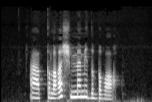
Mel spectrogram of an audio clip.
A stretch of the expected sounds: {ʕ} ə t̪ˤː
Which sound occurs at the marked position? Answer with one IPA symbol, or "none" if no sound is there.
ʕ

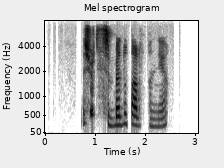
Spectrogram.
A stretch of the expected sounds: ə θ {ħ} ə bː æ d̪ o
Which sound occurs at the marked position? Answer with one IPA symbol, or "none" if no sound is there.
s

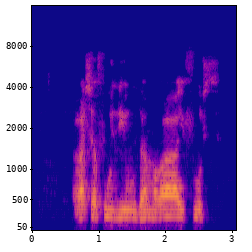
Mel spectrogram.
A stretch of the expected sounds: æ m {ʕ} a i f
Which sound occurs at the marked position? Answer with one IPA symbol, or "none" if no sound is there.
ʁ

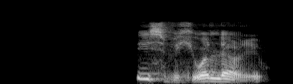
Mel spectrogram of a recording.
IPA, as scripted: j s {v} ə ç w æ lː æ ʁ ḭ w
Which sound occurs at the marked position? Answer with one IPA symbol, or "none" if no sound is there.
v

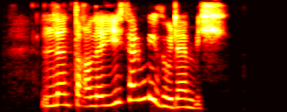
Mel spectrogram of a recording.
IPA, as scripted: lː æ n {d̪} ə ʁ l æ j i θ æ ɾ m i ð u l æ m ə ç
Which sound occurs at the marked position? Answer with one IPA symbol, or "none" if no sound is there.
t̪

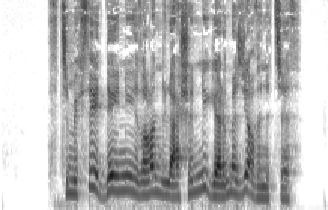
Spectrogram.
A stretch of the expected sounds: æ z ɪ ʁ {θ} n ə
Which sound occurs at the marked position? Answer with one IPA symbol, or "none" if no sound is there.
ð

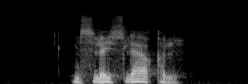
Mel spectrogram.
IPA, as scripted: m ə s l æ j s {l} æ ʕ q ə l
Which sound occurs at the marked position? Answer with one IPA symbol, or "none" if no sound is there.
l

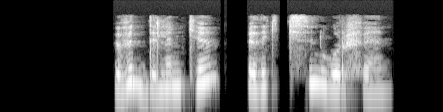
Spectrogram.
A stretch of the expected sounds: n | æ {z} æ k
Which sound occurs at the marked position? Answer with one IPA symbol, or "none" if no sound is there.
ð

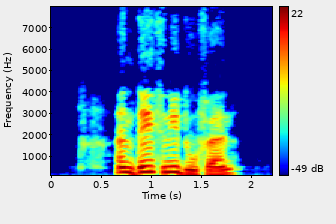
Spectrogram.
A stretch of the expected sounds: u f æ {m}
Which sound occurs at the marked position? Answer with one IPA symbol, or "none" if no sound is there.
n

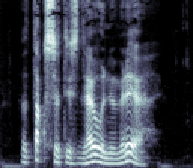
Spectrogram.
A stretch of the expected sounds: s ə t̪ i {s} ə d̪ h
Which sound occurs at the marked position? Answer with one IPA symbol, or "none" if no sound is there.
s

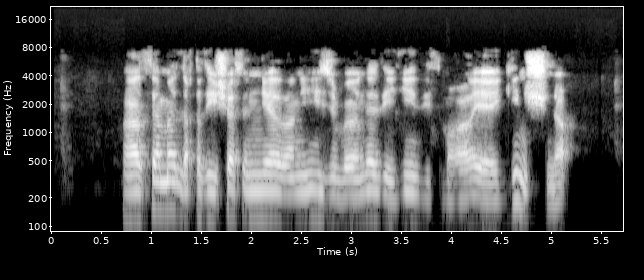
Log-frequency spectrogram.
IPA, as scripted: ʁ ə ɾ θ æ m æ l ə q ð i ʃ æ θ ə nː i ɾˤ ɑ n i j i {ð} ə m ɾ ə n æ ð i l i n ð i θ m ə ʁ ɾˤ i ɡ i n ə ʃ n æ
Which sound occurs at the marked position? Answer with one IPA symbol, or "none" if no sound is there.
z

